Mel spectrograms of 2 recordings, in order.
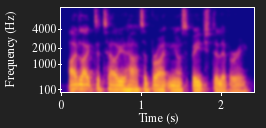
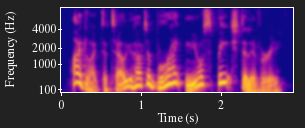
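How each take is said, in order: First: Level pitch sinking through to "delivery"; flat, falling inflection. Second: Big swoops up on "brighten" and "speech", falling on "delivery"; sing-song pitch leaps, taken a bit crazy; overdone melody. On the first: Coach showing dull delivery, flat falling inflection. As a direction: keep it monotone and drop away on "delivery". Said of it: "with a flat, falling inflection". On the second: Coach showing melody taken too far, overdone melody. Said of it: "If you take it too far". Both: Shown as a demonstration.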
